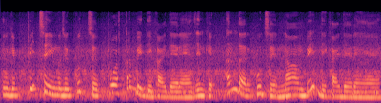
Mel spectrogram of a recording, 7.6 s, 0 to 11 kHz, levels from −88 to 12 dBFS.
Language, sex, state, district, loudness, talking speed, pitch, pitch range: Hindi, male, Rajasthan, Bikaner, -13 LUFS, 150 wpm, 165 Hz, 140-195 Hz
